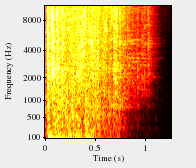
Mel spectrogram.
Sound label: Body Fall Default, Foley; Enemies; Warframe; Tau Dax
